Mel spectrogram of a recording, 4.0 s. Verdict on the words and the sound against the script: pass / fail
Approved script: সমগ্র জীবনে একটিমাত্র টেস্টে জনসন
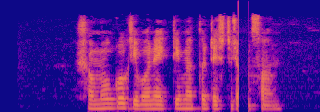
fail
